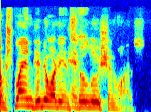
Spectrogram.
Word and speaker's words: Lucien: No, explain to the audience who Lucien was. He pronounced his name Lucien, right? Lucien. Yeah. Oh, Lucien. That's better than I'll. My father pronounced it Lucy-Anne.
